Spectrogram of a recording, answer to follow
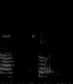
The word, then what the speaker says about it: আশ্রয়: তোমরা বলো তো, আশ্রয়ে উচ্চারণ সূত্র অনুযায়ী আশ্রয়ের উচ্চারণ কোন স দিয়ে হবে? দন্ত স। দন্ত স। কেন দন্ত স হলো বলো তো? কেন দন্ত স হলো? কারণ দন্ত স তালব্য স এর সাথে র ফালা যুক্ত আকারে আছে।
